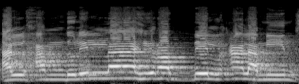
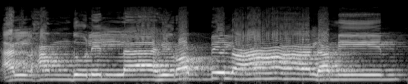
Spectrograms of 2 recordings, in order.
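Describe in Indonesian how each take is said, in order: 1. Vokal pertama 'alamin' itu pendek. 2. Vokal pertama 'alamin' itu panjang. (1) "Ada orang bacanya ... Salah" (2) "Panjang. A-nya itu panjang"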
